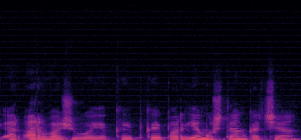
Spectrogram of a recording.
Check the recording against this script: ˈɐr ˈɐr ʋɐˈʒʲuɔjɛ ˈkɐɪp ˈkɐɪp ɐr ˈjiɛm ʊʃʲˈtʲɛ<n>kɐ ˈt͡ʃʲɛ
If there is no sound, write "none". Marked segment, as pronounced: ŋ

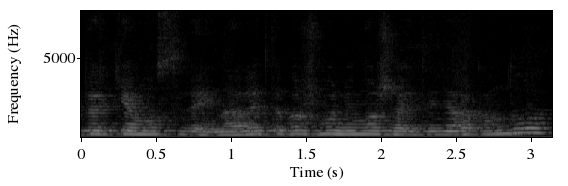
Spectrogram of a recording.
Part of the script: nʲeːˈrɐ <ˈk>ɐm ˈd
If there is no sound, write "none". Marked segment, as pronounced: k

